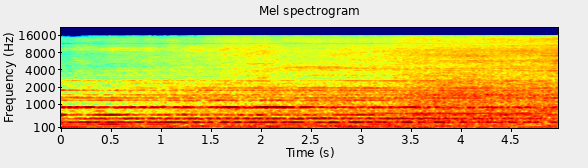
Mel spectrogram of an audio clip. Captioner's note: buzzing tool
